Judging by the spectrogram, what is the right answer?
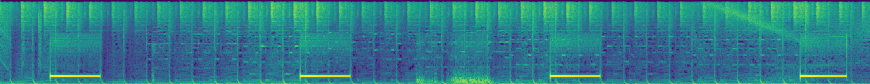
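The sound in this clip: Telephone ringback tones on a call before it reaches voicemail: four steady beeps, each about a second long, repeating at regular intervals over a continuous background hum.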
